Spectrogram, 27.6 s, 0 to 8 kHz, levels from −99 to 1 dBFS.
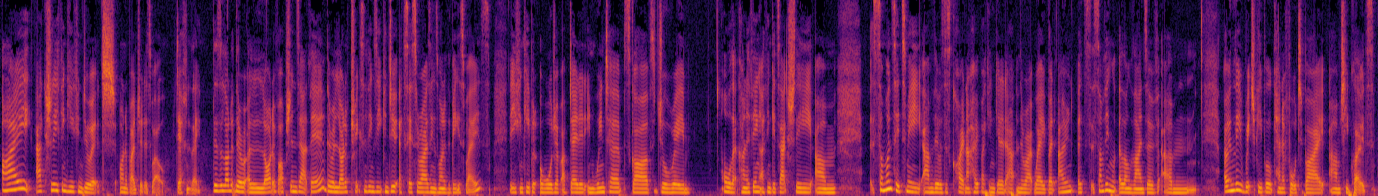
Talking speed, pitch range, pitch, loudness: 230 wpm, 165-205 Hz, 175 Hz, -25 LUFS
